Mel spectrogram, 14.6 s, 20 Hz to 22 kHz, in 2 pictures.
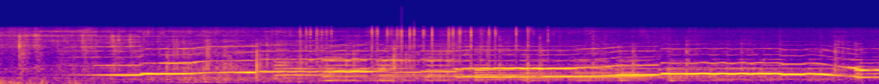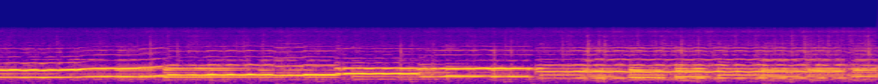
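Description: Instrumental introduction of a 78 rpm Harmony record of a country song, played acoustically through the horn of an EMG gramophone. A melody line slides up and down in pitch over a lower accompaniment, with the limited top end of an old acoustic record.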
